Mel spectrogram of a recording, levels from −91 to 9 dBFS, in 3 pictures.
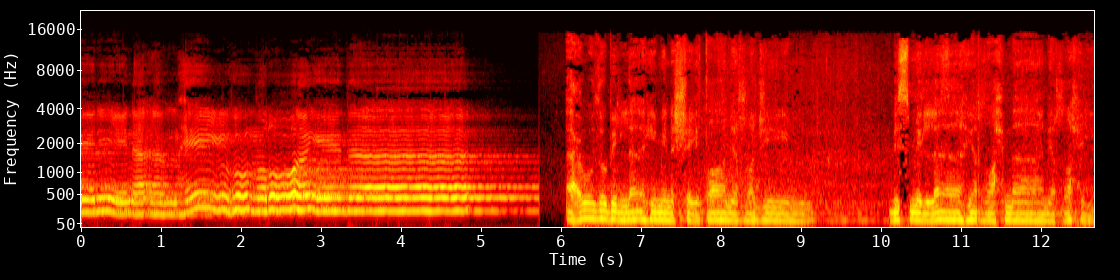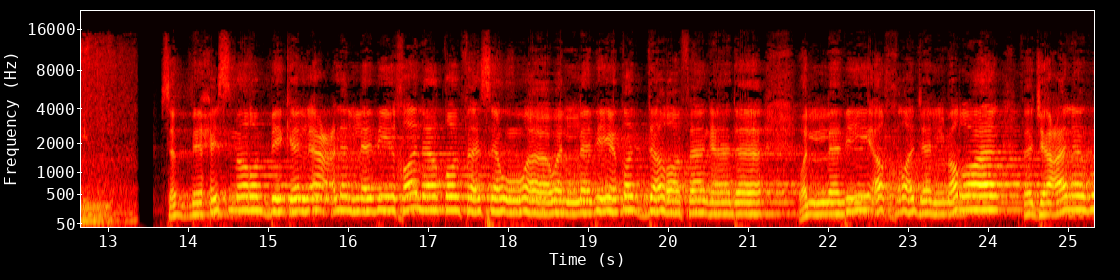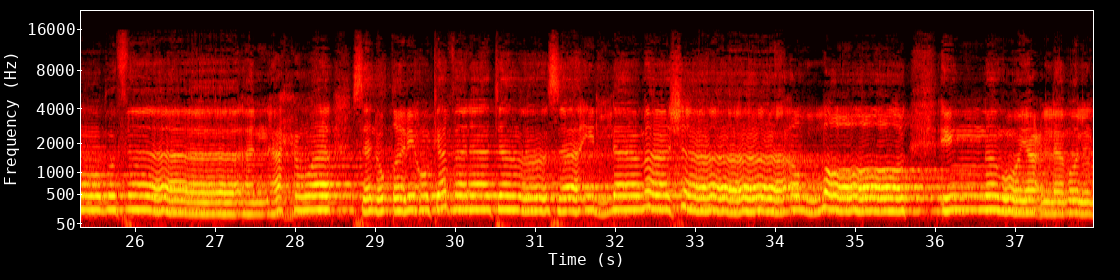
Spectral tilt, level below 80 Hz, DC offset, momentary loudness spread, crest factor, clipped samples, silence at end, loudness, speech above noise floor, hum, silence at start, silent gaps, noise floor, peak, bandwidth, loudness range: -5.5 dB/octave; -46 dBFS; under 0.1%; 9 LU; 16 dB; under 0.1%; 0 s; -21 LUFS; 24 dB; none; 0 s; none; -45 dBFS; -4 dBFS; 15.5 kHz; 4 LU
